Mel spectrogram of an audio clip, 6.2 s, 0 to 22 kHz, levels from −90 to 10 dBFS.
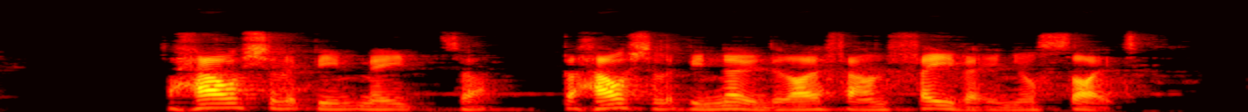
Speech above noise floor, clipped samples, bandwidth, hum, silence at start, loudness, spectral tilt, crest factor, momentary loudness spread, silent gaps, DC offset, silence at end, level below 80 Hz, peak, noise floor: over 64 dB; under 0.1%; 7.2 kHz; none; 0.85 s; -25 LUFS; -3.5 dB/octave; 24 dB; 20 LU; none; under 0.1%; 0.55 s; -66 dBFS; -4 dBFS; under -90 dBFS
